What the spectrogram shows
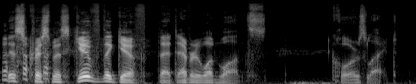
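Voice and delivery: loud commercial radio announcer delivery. Speaker performs a made-up Christmas beer commercial, best radio voice. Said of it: "let me get my best radio voice here".

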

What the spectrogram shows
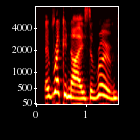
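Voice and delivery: put-on British English accent. Rereading a line of the story aloud in a british accent. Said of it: "I've forgotten to do the British accent".

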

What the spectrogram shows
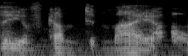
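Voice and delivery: deep, low, hushed, disembodied voice. The narrator voices the wall speaking to the players in a deep voice. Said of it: "that deep voice emanating from the wall says".

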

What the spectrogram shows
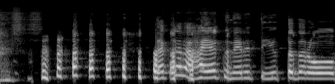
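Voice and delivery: play-acted, slow, furious, angry voice with rolled r's. Retelling snapping at someone this morning: imitating angry rolled-tongue scolding. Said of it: "巻き舌で言ってた".

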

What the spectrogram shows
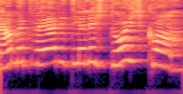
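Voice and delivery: very high, shrill, loud scream. As her, answering the man who has just spoken, screaming at him. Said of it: "schrie sie ihn an".

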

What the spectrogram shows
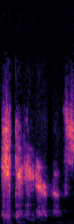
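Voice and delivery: hushed, very quiet background whisper. Retelling a voice heard in the background: imitating a whisper. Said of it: "somebody in the background whisper".

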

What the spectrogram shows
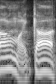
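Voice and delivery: mock weepy crying voice. Mocking someone crying after a finger in the eye: mock crying. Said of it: "sit there and cry about it".

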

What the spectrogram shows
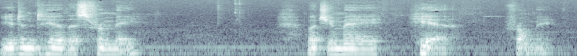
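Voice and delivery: quiet, secretive dropped voice. Game master voicing a character who lowers his voice again: lowered hushed voice. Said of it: "lowers his voice once again".

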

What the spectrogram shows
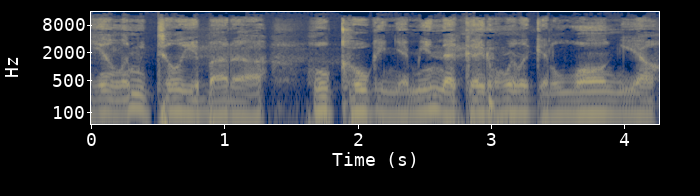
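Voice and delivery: low-pitched, toned-down, dialed-back persona voice. Imitating how a wrestler talked out of character: toned-down Randy Savage voice. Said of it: "he's still Randy Savage".

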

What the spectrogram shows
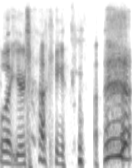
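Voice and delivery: talking through laughter, pitched way up, loud. Telling a story he calls serious while a listener asks why he laughs, laughing while talking. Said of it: "why are you laughing".

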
